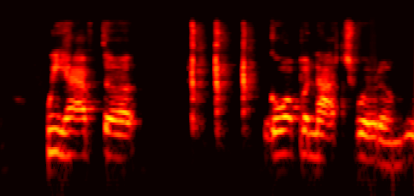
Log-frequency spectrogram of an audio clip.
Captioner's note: clucks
